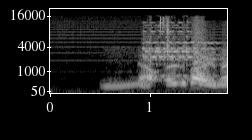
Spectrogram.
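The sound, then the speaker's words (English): A phone rings with a bright, tonal ringtone that shifts in pitch. It starts after a quiet half second and sounds steadily for over a second. “I'm trying to switch this phone off. Just a second. Let me switch it off.”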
